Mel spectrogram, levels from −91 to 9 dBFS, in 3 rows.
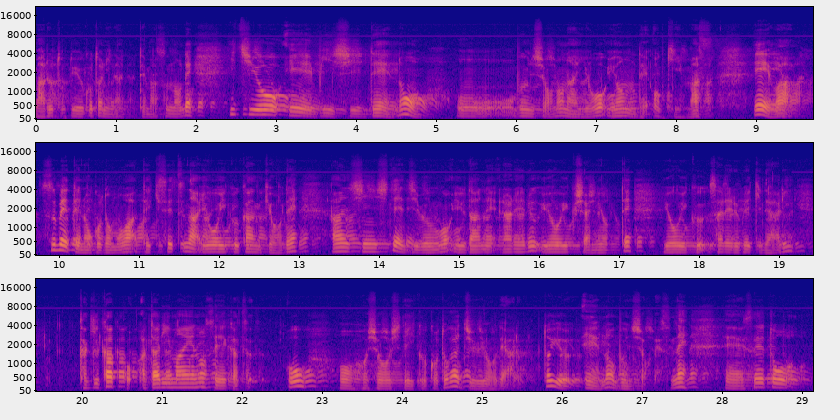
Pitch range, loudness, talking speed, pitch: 110-165 Hz, -35 LUFS, 245 characters per minute, 135 Hz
